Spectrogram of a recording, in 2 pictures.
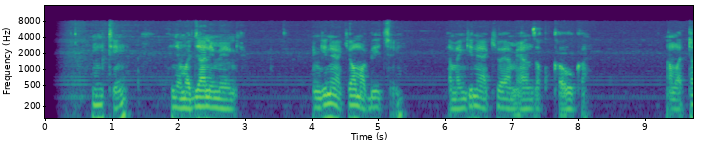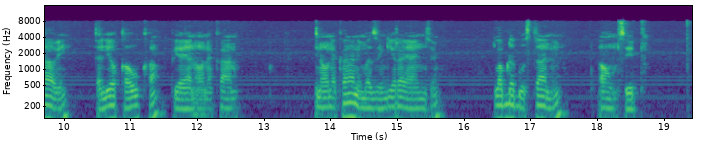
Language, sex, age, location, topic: Swahili, male, 25-35, Nairobi, health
